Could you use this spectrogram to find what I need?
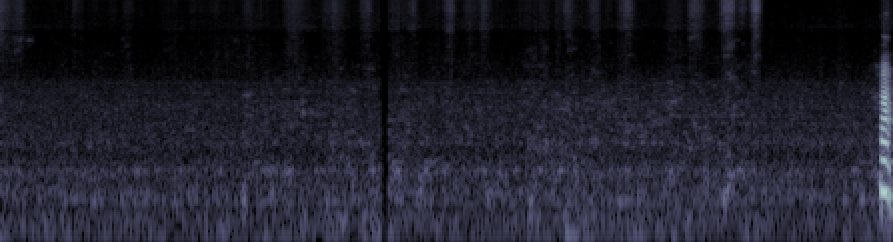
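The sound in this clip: Faint pen scratching sounds as a name is written by hand, a quiet series of soft, irregular strokes and scrapes with brief pauses between them.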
